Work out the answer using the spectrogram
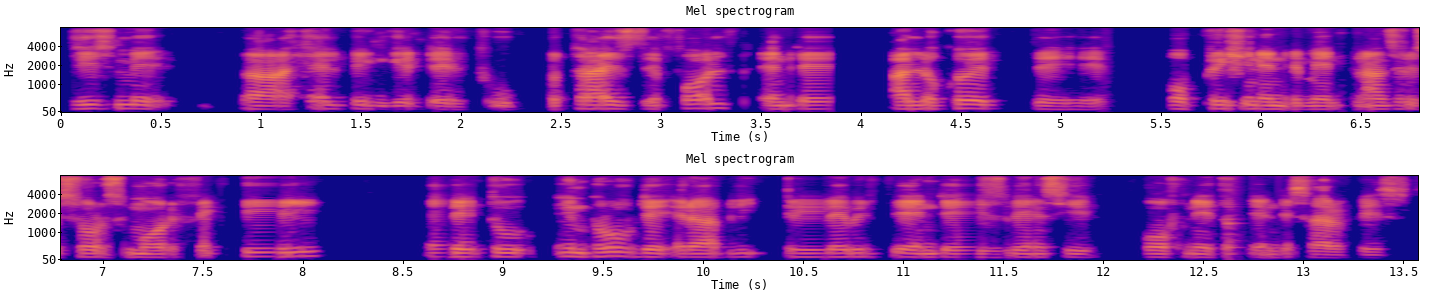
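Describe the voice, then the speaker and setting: A man from Ethiopia giving a technical presentation of his solution, halting with fillers and restarts. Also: medium pitch, flat delivery, dry recording. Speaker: challenge presenter. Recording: dull lo-fi call audio.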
